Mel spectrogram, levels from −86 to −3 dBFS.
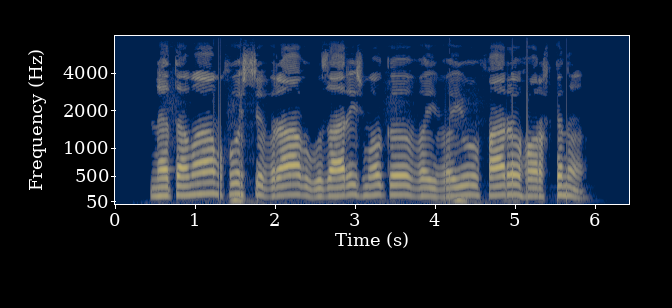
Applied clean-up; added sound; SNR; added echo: none; Breathing; 20 dB; none.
